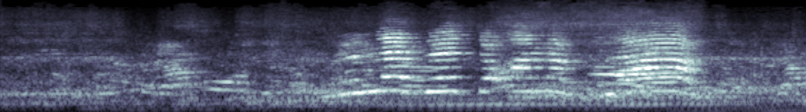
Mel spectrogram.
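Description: Children's voices: a child cries out twice in high-pitched vocal calls without clear words, about two and three seconds in.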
